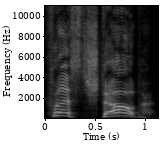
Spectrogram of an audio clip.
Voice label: battlecry, de; Scout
